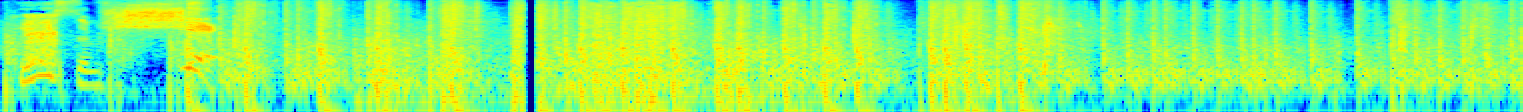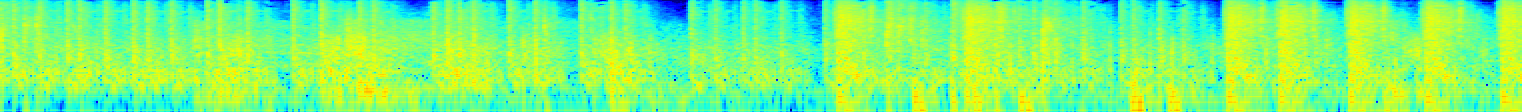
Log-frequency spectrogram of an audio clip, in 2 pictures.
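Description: Gunshots crack in rapid bursts outdoors.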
